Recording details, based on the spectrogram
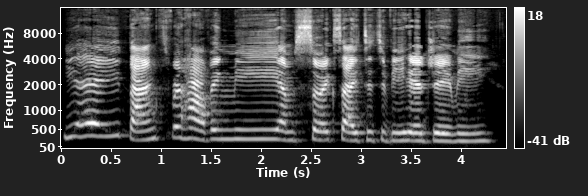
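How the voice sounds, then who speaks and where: A woman's voice: on the high side, steady tone, slow, fairly bright tone. A woman from Trinidad, a podcast guest, earnestly telling her personal faith story in an interview.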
